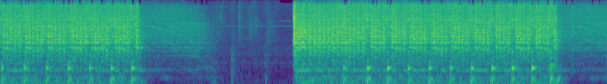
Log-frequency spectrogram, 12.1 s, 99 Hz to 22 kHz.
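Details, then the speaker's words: BMW E81 drift car on an RM Primis ECU; after pumping about 10 litres of contaminated fuel from the tank until it smelled of E85, steady cranking, a pause, then a longer crank and it starts and settles into an even run. "Eli sit letkut takas paikalleen josko se sit lähtisi käyntiin."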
